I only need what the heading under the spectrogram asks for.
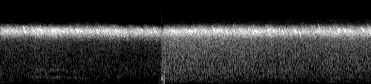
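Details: Day-old chicks just hatched at a poultry farm, in the brooding period. Loud, shrill peeping from a large group runs unbroken throughout, interrupted once by a sharp knock just past three seconds.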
